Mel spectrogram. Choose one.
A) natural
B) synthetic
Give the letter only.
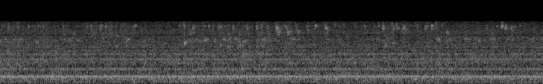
B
